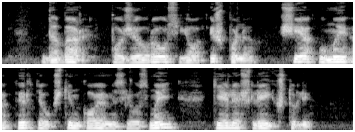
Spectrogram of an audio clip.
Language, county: Lithuanian, Klaipėda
